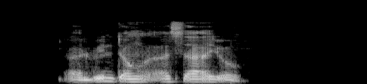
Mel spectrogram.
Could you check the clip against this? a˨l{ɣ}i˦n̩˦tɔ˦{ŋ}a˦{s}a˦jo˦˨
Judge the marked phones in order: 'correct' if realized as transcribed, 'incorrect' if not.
incorrect, correct, correct

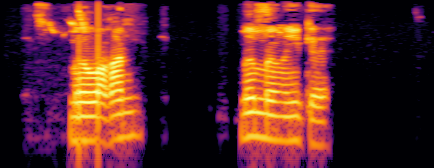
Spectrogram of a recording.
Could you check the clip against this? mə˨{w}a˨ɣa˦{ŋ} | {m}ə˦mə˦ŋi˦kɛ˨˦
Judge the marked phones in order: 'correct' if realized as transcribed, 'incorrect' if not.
correct, incorrect, correct

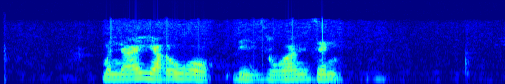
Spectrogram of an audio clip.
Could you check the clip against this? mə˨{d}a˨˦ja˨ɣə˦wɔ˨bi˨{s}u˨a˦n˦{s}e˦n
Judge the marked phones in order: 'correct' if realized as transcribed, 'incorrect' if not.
incorrect, incorrect, incorrect

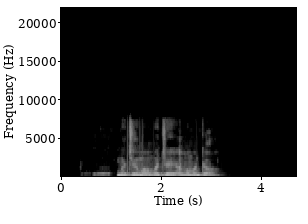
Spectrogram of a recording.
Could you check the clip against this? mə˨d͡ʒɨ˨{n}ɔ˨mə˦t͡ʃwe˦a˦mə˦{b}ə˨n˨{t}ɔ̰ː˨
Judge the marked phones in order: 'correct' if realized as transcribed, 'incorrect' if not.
incorrect, incorrect, correct

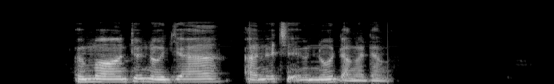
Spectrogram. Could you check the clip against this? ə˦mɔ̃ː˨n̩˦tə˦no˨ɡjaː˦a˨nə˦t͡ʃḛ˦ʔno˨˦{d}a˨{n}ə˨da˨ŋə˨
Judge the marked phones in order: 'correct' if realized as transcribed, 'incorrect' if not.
correct, incorrect

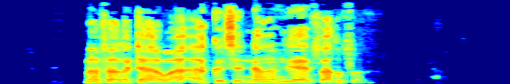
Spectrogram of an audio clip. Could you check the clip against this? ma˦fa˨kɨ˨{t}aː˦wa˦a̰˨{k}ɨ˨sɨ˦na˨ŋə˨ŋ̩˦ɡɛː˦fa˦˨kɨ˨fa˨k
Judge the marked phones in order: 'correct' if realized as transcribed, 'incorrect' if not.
correct, correct

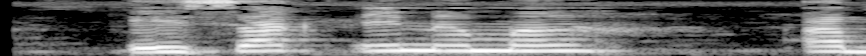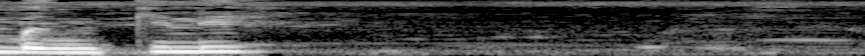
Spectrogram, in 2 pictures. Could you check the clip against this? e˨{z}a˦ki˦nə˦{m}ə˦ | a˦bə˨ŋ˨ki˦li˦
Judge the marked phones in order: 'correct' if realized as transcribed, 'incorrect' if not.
incorrect, correct

